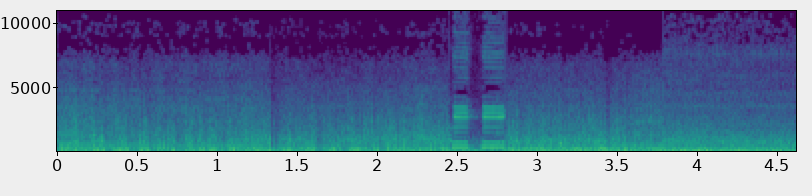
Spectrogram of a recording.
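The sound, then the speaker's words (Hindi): A vehicle rumbles along a road amid steady, loud wind-like noise, and a car horn gives one short, bright honk partway through. No one speaks. “रे रे रे रे, रुक रुक रुक, गाड़ी साइड में लगा।”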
